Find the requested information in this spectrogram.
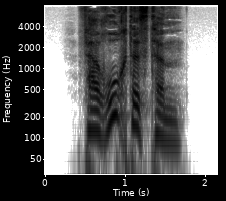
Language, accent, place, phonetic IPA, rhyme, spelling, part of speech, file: German, Germany, Berlin, [fɛɐ̯ˈʁuːxtəstəm], -uːxtəstəm, verruchtestem, adjective, De-verruchtestem.ogg
- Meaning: strong dative masculine/neuter singular superlative degree of verrucht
